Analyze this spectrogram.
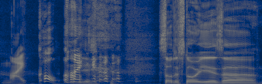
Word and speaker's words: MyCole: it's simple cuz it's it's spelled the way it's exactly as it's pronounced even put the capital c emphasize yeah but uh like my cult so the story is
